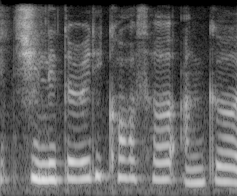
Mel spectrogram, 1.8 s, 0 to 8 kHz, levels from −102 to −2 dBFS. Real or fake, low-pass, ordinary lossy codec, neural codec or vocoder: real; 7.2 kHz; none; none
